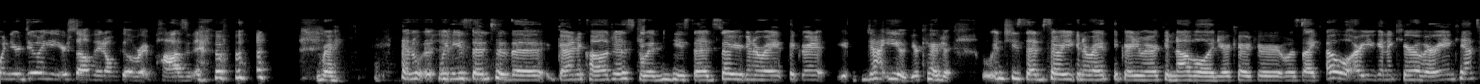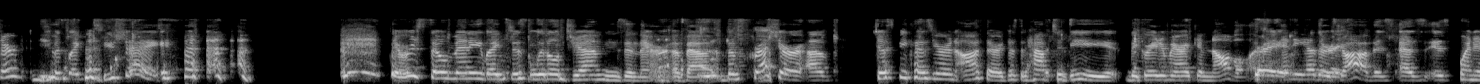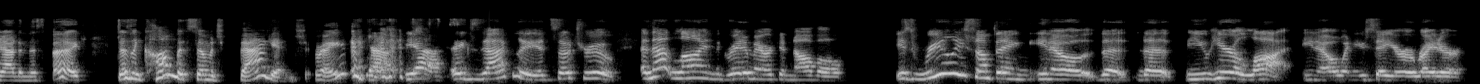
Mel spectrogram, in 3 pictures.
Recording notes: which I did via Instagram Live in conjunction with the Montclair Literary Festival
